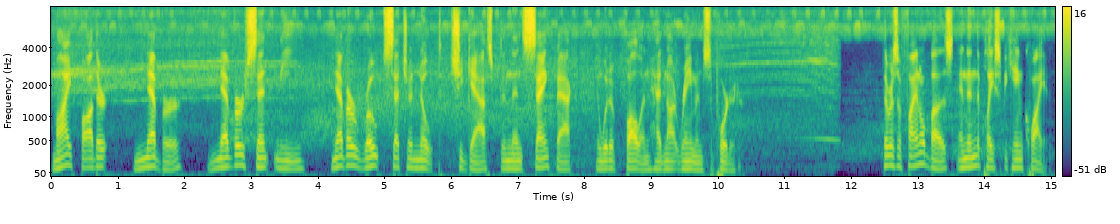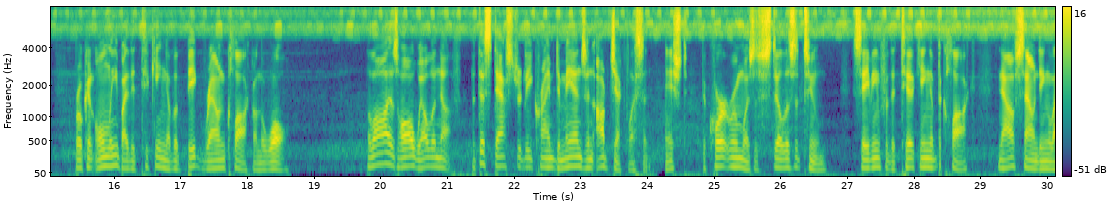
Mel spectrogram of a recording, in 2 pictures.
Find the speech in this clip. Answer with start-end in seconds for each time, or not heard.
0.0-10.3, 12.5-18.6, 19.8-30.0.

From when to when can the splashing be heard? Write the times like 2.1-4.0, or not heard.
not heard.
